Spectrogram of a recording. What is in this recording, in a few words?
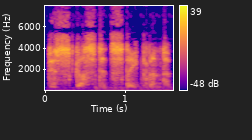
disgusted statement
